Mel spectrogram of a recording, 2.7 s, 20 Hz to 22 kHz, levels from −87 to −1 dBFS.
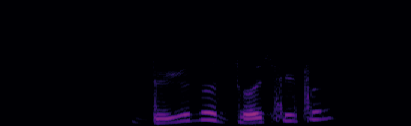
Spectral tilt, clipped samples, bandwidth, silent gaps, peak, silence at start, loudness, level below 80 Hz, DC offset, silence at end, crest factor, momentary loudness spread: -6 dB/octave; under 0.1%; 4 kHz; none; -44 dBFS; 0.85 s; -60 LUFS; under -90 dBFS; under 0.1%; 0.5 s; 18 dB; 8 LU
